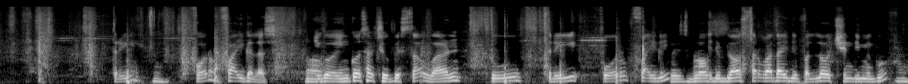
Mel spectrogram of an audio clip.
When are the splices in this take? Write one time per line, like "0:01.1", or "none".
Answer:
0:06.5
